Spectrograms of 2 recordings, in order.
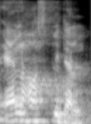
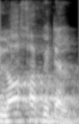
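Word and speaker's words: L'Hôpital: লস অফিটাল ঠিক আছে অনেকেই নামটা উচ্চারণ করে এল হসপিটাল ওকে এল হসপিটাল কিন্তু নামটা হবে লস হসপিটাল ঠিক আছে নাম হবে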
